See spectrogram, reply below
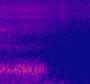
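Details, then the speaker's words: A single rough, rumbling snoring breath from a sleeping female pug, fading out quickly in a quiet room; the snoring is described as normal for a pug. "I don't know if you hear the snoring us that's the Pug a pug she's snoring"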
